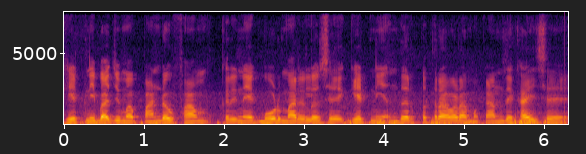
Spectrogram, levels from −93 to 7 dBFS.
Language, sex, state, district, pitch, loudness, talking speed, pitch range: Gujarati, male, Gujarat, Gandhinagar, 135 Hz, -19 LUFS, 160 wpm, 130-140 Hz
